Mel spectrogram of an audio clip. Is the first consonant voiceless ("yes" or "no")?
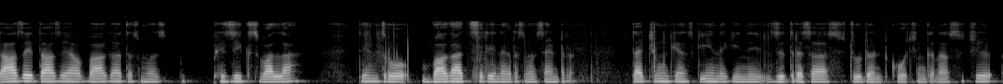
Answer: yes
